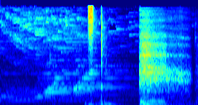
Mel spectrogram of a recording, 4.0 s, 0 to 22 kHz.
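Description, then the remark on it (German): Opening a glass nostalgia bottle of 9 Springe-Cola from the Eichsfeld: faint glassy ringing, a brief scrape and a sharp click, then a loud, breathy hiss of escaping gas that tapers off over about a second. No one speaks. “bewährte Nostalgieflasche auf”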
